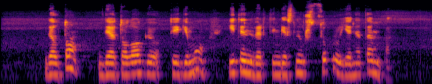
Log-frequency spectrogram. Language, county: Lithuanian, Kaunas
